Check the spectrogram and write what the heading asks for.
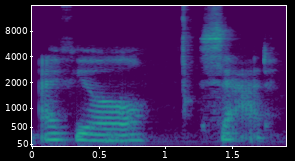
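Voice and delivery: put-on slow breathy whisper of a sad child. Pastor quoting a fourth grader's sadness, slow whisper. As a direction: let it fall to a slow whisper. Child retelling feelings, last one.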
